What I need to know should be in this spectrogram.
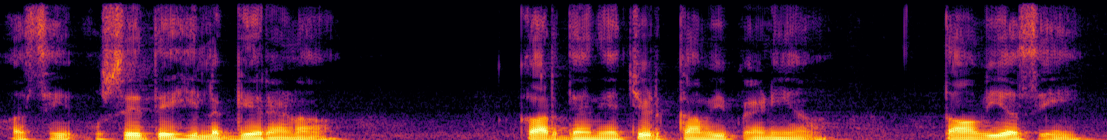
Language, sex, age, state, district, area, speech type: Punjabi, male, 30-45, Punjab, Mansa, rural, spontaneous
